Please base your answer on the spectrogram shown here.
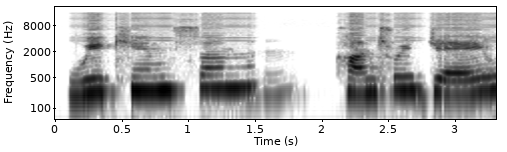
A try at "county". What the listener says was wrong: No, it's county. It's not country. County.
